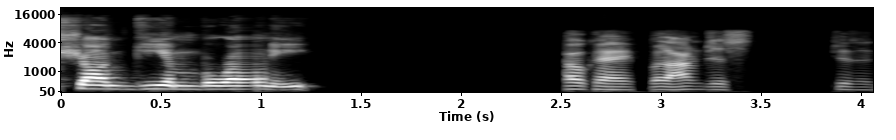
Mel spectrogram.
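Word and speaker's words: Giambrone: Actually, his name is pronounced Sean Giambroni.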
